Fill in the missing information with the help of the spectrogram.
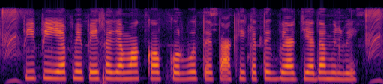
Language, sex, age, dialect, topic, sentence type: Magahi, female, 18-24, Northeastern/Surjapuri, banking, question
